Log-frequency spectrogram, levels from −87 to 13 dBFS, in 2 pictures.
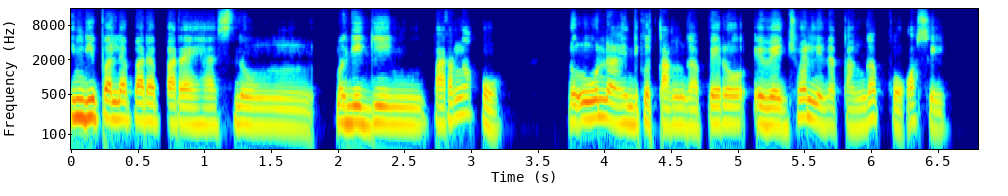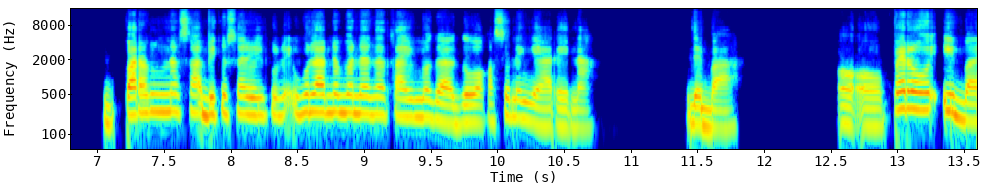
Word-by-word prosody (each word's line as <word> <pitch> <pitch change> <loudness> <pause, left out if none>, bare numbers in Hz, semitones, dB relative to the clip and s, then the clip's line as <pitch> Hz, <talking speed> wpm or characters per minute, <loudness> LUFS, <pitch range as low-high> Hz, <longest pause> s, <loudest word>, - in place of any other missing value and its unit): Hindi 200 0 +8
pala 185 -2 +4
pare-parehas 155 -4 +1
no'ng 140 -3 -3 0.2
magiging 150 -1 +1
parang 175 +9 +1
ako, 135 - -5 0.5
no'ng 160 - +4
una 190 0 +5
hindi 150 - -1
ko - - -2
tanggap 145 -1 -2
pero 155 0 0
eventually 150 +3 +2
natanggap 140 +6 -4
ko - - -4
kasi, 140 -7 -4 0.6
parang 225 +2 +5
nasabi 235 -3 0
ko 235 - -2
sa 225 0 0
sarili 215 - 0
ko 215 +1 -5
na, - - -5
“Wala 245 +1 +3
naman 240 -1 0
na 230 - +1
na 220 - -4
tayong 200 0 -1
magagawa 160 -4 0
kasi 170 +5 -3
nangyari 145 -9 -2
na.” 130 0 -6 0.7
‘Di 150 - -2
ba? 130 -1 -2 0.8
Oo. 140 -2 -1
Pero 275 0 +6 0.2
iba, 180 -8 +2
160 Hz, 170 wpm, -21 LUFS, 145-205 Hz, 0.8 s, Hindi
